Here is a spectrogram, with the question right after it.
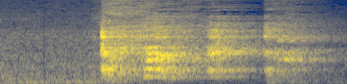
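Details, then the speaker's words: Simulated cough in a prank faking a bloody cough: an adult gives a harsh, wet-sounding burst of three or four coughs, claimed to have lasted since the night before, and the partner offers to buy cough medicine. "Nih sayang, kok batuknya kayak gitu banget sih? Beliin obat aja deh ya."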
